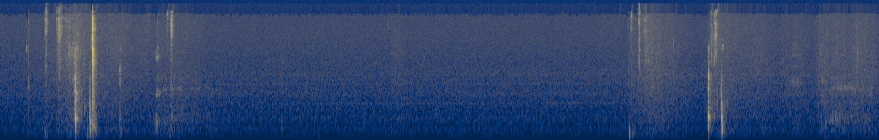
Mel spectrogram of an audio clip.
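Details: Person sneezing right after waking, with a heavy chest and sore throat, who suspects a cold is coming: two clusters of abrupt, explosive sneezes separated by quiet.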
